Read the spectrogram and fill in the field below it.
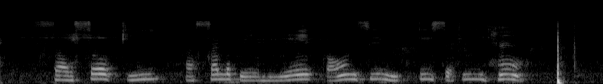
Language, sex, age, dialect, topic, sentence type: Hindi, female, 51-55, Marwari Dhudhari, agriculture, question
